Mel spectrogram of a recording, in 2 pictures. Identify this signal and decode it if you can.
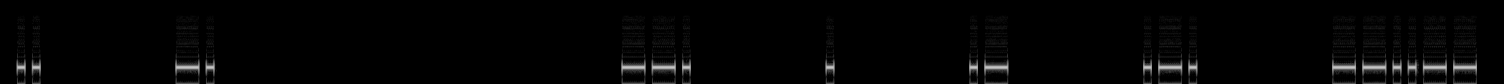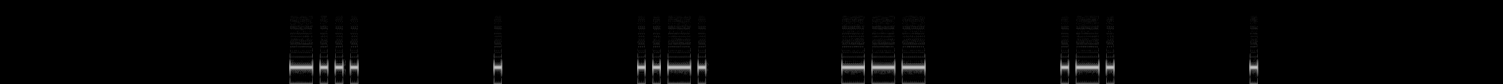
Morse code, heard as a keyed tone, about 16 wpm, spaced as for 5 wpm, 800 Hz. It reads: IN GEAR, BEFORE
